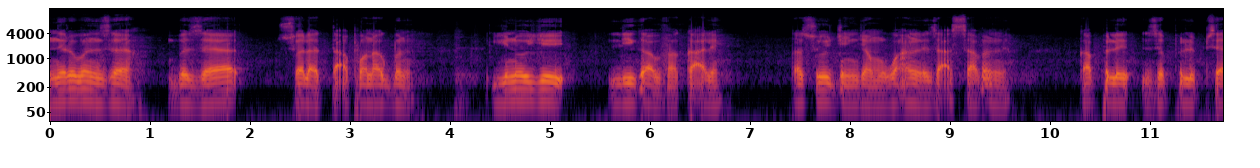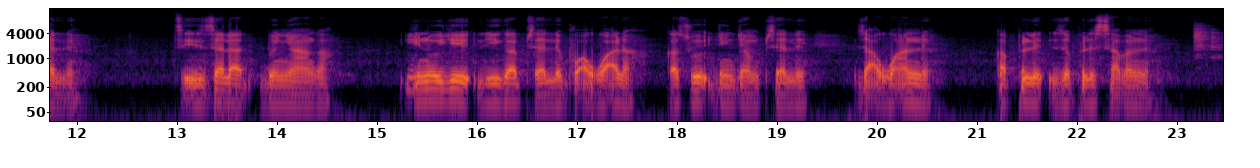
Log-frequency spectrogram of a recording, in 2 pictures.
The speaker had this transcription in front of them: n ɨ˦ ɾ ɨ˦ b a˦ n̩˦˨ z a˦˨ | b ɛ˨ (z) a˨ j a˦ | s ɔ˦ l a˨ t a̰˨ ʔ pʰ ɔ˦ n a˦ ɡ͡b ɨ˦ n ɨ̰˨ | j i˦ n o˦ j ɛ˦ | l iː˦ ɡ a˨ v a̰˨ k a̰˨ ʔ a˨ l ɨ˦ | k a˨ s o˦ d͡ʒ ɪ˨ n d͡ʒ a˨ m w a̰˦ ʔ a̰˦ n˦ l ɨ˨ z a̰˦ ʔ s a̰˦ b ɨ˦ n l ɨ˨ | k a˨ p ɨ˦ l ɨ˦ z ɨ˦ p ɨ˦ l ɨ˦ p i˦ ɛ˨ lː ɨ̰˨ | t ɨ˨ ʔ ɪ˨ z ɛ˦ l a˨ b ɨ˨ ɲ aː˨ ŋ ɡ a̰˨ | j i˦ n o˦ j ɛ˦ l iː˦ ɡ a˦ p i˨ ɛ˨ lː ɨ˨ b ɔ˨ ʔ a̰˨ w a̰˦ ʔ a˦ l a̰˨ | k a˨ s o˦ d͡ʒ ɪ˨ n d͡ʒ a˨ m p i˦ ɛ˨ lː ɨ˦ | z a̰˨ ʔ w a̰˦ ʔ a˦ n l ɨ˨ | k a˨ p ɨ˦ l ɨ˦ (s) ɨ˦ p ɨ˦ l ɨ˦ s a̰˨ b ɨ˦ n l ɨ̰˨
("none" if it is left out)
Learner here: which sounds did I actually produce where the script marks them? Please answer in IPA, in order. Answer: z, z

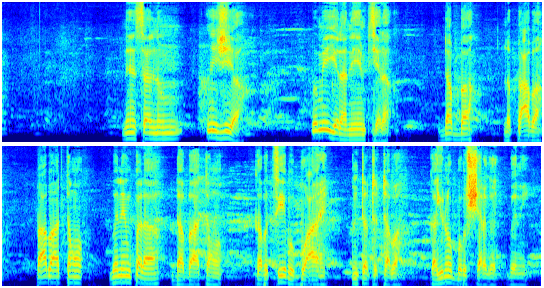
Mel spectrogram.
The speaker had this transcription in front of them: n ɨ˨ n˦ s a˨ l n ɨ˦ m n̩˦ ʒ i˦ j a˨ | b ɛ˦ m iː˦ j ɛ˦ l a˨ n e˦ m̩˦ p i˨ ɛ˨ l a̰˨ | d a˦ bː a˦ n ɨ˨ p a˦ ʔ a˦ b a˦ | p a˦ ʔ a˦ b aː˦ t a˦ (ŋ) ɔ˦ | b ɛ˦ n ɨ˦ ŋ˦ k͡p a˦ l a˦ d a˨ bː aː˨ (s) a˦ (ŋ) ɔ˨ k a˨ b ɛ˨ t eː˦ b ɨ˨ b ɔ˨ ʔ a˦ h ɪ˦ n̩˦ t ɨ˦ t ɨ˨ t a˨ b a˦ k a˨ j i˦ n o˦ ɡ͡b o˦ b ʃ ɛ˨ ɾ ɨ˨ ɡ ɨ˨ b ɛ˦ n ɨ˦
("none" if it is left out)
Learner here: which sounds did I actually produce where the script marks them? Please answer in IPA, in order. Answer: ŋ, t, ŋ

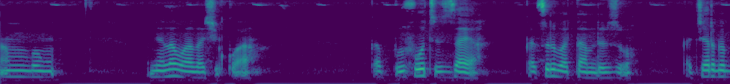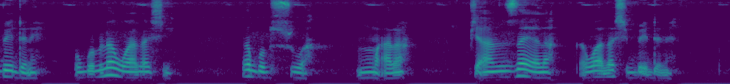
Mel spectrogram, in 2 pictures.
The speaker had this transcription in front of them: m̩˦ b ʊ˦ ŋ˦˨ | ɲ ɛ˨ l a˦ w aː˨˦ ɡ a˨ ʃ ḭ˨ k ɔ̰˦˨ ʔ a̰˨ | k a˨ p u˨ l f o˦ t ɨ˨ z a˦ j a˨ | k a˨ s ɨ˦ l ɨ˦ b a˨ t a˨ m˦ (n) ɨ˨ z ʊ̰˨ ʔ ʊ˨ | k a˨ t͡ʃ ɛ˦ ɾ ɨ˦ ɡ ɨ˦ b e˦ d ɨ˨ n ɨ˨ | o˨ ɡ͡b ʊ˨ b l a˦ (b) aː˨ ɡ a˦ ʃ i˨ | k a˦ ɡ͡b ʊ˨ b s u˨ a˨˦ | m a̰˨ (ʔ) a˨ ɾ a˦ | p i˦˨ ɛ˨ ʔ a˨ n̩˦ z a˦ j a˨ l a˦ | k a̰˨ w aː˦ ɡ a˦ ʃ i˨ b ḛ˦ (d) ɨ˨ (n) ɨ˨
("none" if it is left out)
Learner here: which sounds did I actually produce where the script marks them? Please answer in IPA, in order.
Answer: d, w, ʔ, d, n

